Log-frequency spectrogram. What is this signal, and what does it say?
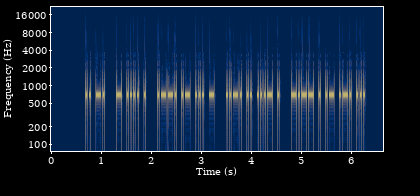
Morse code, heard as a keyed tone, about 34 wpm, 700 Hz. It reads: IN THE PAST FIVE YEARS
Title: Sets of 5 Words Encore 35wpm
